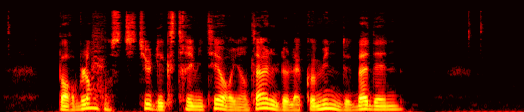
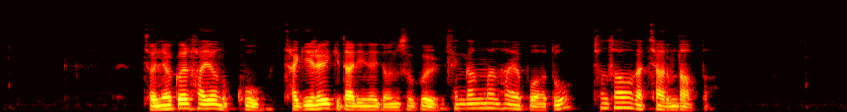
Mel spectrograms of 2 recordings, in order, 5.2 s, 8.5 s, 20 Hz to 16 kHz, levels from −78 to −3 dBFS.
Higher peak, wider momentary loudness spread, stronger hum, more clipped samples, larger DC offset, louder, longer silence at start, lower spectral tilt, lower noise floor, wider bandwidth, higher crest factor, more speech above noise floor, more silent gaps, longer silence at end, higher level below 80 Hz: about the same, -4 dBFS vs -6 dBFS; second, 6 LU vs 10 LU; neither; neither; neither; about the same, -22 LUFS vs -23 LUFS; second, 0.6 s vs 1.45 s; second, -6.5 dB/octave vs -8.5 dB/octave; second, -58 dBFS vs -73 dBFS; first, 11.5 kHz vs 7.2 kHz; about the same, 20 dB vs 18 dB; second, 37 dB vs 51 dB; neither; second, 1.2 s vs 1.4 s; first, -48 dBFS vs -64 dBFS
